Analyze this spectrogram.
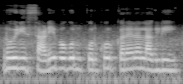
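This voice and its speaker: A woman narrates a family tale in a steady, even storytelling voice. Her pitch is moderate. There is faint noise in the background. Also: brisk, poor audio.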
